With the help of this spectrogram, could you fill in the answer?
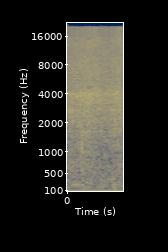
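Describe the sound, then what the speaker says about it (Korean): Mushrooms stir-fried in a pan without oil for japchae, seasoned only with salt, giving a steady soft sizzle with faint stirring scrapes and a low hum running underneath. "버섯도 다 볶아졌어요."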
